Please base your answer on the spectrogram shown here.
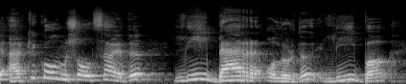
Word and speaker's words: Liebe: Liebe şeklinde okunuyor.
